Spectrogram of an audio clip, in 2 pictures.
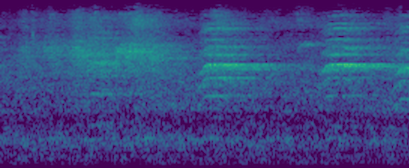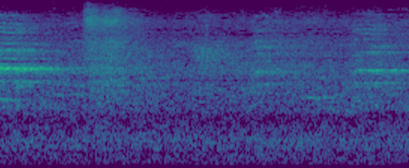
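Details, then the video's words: Young monkey Janet cries loudly while being handled hard by April, her mother Jane not helping, among Siem Reap Province troops in Cambodia; thin, high, squealing wails come in short bursts over steady background hiss. "Janet Cry Loudly"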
